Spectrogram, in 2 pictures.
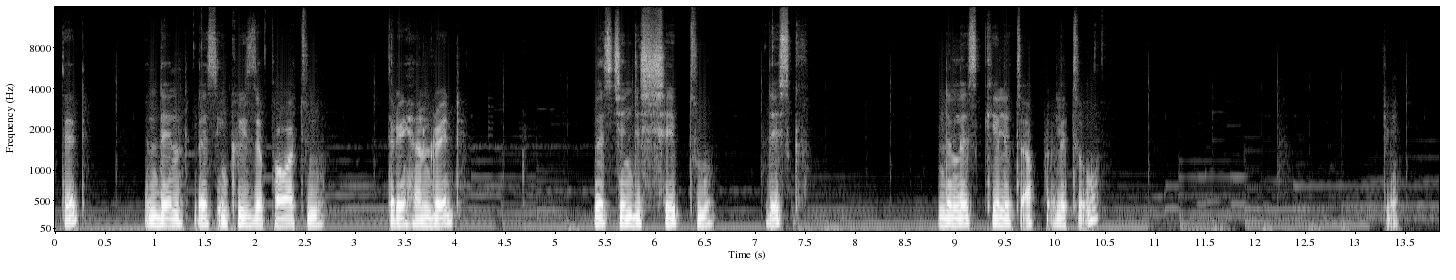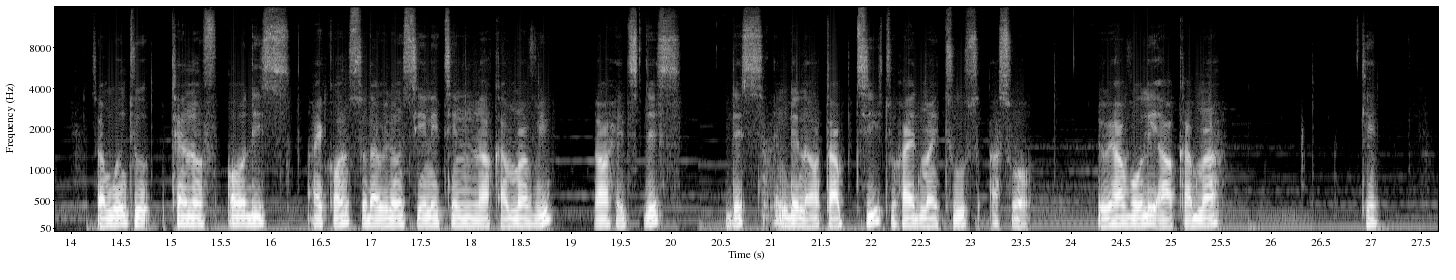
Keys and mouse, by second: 1.5-5.1 drag, 3.7 0, 6.0-7.2 drag, 8.2-8.6 middle drag, 9.1 s, 12.3-14.2 middle drag, 16.6-18.0 middle drag, 19.7 click, 20.5 click, 21.8 t, 24.6 shift+click, 26.5 middle click.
